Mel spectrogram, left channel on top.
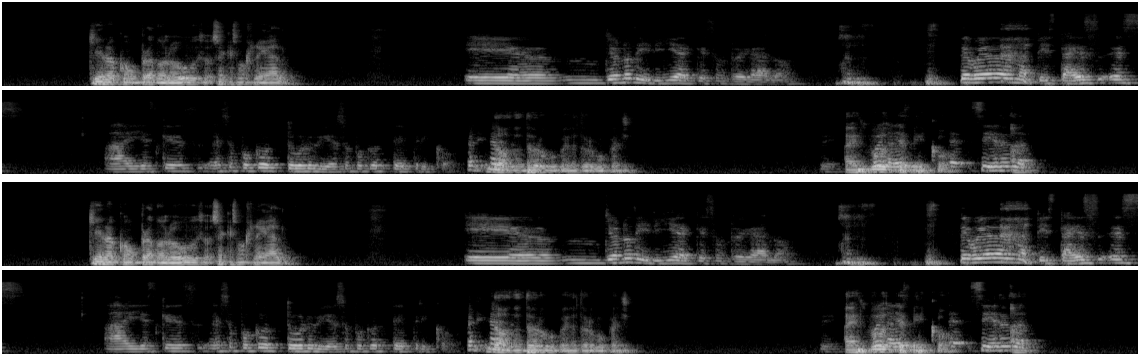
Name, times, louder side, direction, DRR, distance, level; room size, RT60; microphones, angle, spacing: voice 1, 0.9-2.9 8.3-8.7 9.2-9.4 10.0-10.1 16.2-17.6 19.8-20.8 21.4-21.6, equal, 30° right, 0.8 m, -23 dB
voice 2, 4.6-7.9 9.6-11.3 12.4-16.4 19.5-19.7 20.1-20.5 20.8-21.6, left 1 dB, 80° right, 1.9 m, -26 dB
3.8 x 3.8 x 3.2 m
head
